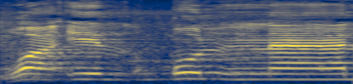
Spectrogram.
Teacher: وَإِذْ قُلْنَا میں قاف حروف مستعلیہ میں سے ہے، اس لیے پر پڑھا جا رہا ہے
